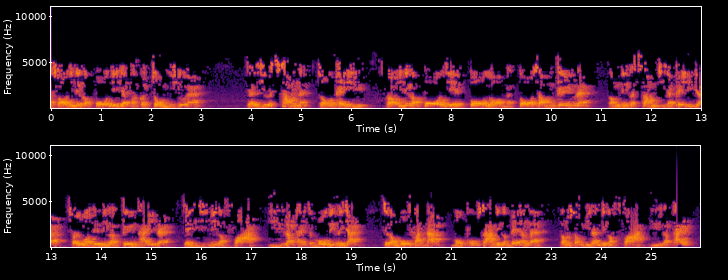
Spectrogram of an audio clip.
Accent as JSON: {"language": "Cantonese", "region": "Guangdong", "country": "China", "said": "我哋讲到广东人啦"}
